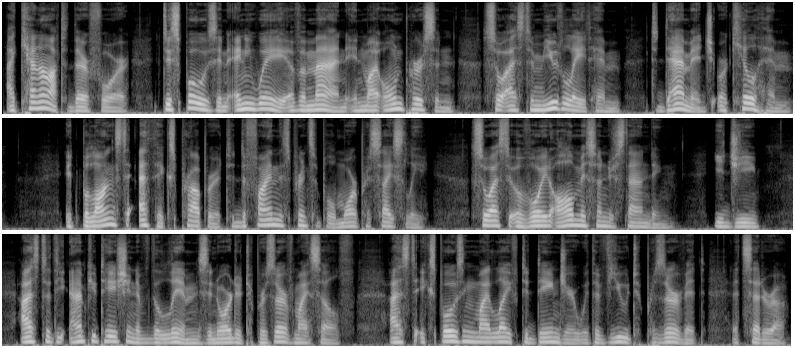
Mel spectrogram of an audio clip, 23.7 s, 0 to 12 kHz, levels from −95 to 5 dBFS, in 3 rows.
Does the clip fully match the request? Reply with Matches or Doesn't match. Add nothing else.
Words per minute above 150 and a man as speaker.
Matches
